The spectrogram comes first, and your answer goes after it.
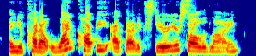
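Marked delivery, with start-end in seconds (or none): none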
